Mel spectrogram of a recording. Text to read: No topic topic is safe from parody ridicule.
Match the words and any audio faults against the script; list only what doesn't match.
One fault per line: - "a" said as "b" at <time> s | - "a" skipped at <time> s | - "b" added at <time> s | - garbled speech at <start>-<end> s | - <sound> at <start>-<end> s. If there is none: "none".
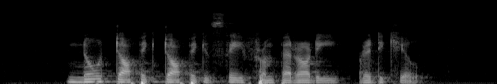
none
